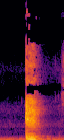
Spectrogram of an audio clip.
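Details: Cough in a person with allergies who is stuffed up, itchy, sneezing and losing their voice, with a hoarse throat for days: a single short, harsh cough in a quiet room.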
